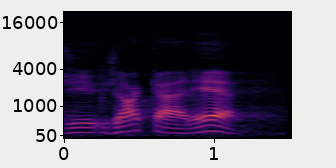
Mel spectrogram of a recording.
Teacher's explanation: O timbre, pessoal, de jacaré é o timbre aberto, representado pelo acento agudo.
